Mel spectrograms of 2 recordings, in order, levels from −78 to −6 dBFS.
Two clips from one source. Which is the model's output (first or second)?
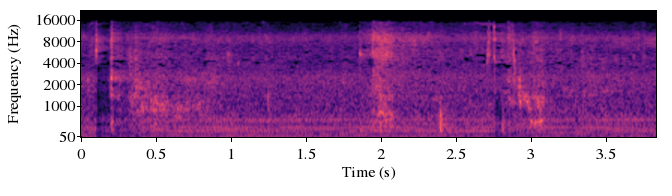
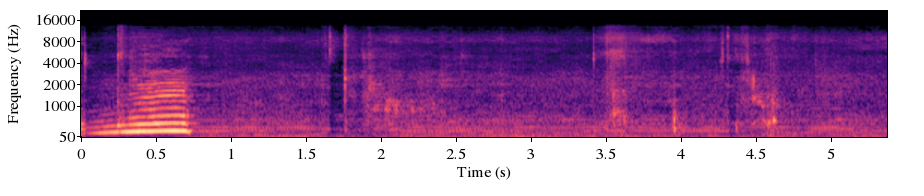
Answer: second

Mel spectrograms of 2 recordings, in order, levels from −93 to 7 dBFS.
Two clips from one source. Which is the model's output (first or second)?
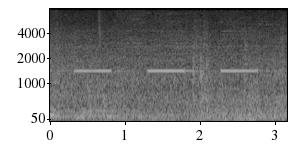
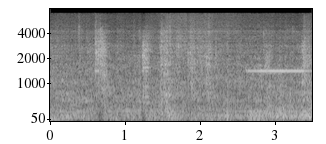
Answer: second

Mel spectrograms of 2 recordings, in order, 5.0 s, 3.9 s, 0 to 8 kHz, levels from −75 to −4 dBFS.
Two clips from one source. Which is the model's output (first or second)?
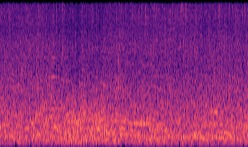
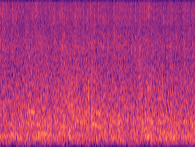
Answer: second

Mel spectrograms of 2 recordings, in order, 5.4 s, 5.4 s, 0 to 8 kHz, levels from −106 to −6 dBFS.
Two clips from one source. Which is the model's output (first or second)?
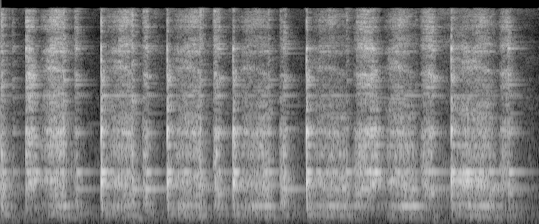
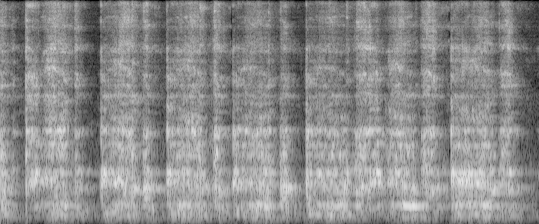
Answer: second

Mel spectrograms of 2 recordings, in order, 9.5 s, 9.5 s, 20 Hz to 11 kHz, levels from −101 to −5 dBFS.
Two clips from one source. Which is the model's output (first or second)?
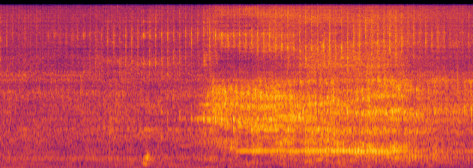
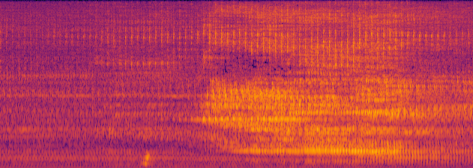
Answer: first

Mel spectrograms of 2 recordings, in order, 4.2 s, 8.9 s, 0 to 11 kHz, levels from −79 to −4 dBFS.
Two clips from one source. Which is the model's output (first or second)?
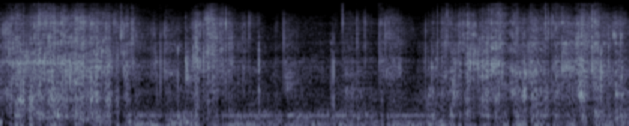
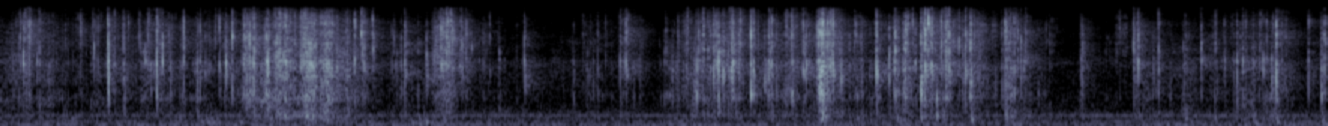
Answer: first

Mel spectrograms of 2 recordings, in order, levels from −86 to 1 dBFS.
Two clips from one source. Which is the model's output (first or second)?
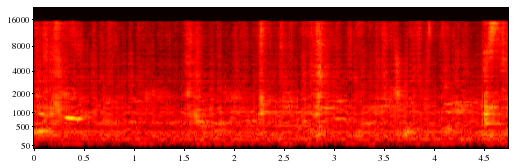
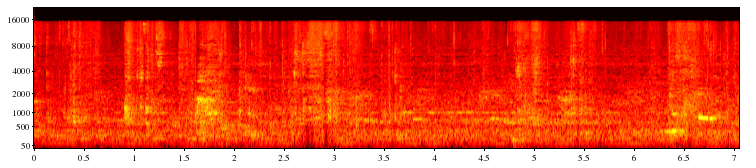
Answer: first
